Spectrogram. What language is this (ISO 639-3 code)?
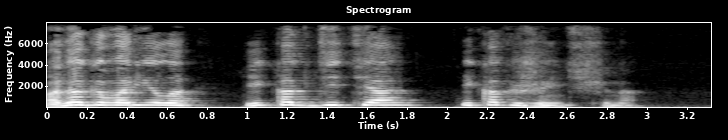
rus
